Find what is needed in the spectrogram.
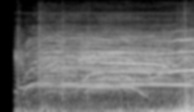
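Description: A group of children cheering and shouting together, starting suddenly a moment in with many held, overlapping shouts, some voices sliding down in pitch near the end.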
